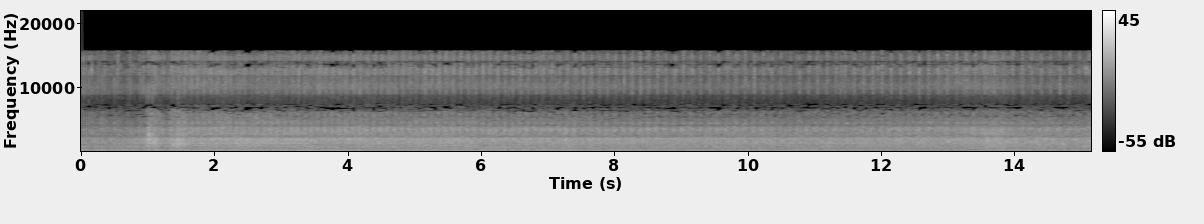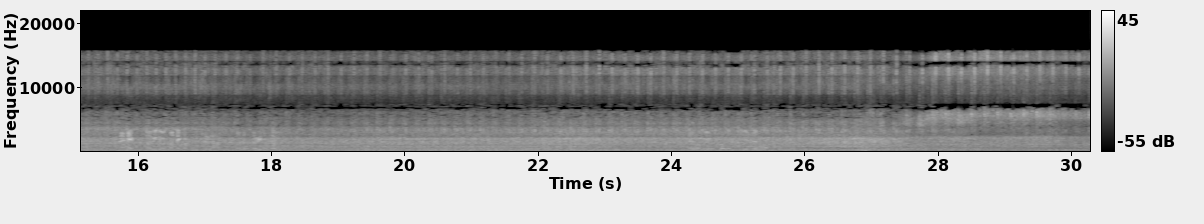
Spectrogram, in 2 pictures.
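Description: A tractor engine runs steadily while driving along a road, heard from on board. Its low drone is strongest in the first half and eases off after about halfway.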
